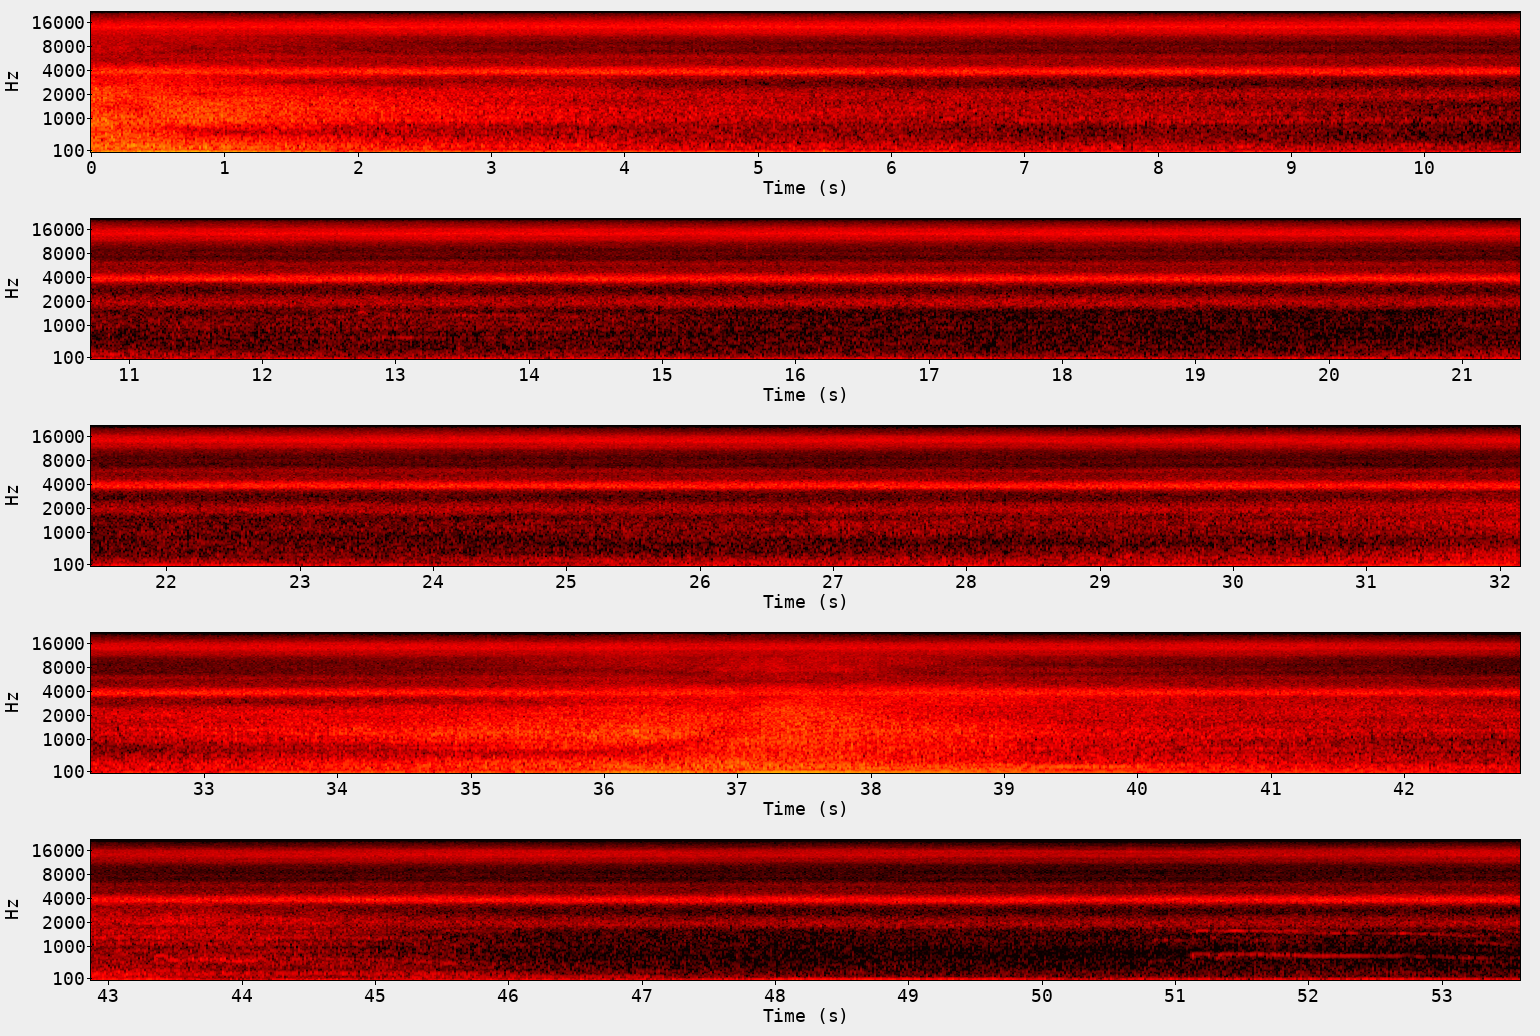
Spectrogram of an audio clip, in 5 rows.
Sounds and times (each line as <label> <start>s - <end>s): traffic sound 0.0s - 15.3s
cicadas 0.0s - 53.5s
traffic sound 20.9s - 53.5s
Chicken roar 42.9s - 45.2s
Chicken roar 51.0s - 53.4s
